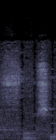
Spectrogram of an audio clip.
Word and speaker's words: foci: Foci, in English, we pronounce it as a s, right? Circus cycle cent. Remember circus cycle cent from Sing, Spell, Read, and Write? C-I-C-Y-C-E, circus cycle cent. Remember that? So in English, it's with a soft C. In Latin, it's with a ch sound, right? But we are speaking English here, so we'll go with foci.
